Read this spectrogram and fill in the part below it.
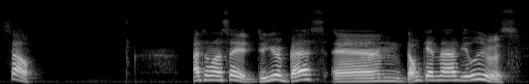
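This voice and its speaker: A man's voice: sits high, expressive, measured pace, highs cut off, voice pushed up. A man playing a cheerful, cocky young superhero student giving a breezy, hesitant speech in a fan story. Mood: cheerful, encouraging. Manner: breezy, friendly boasting with hesitations.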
